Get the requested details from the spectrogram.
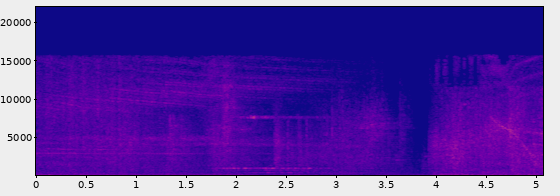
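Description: A robot's heavy footsteps clank on the ground.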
